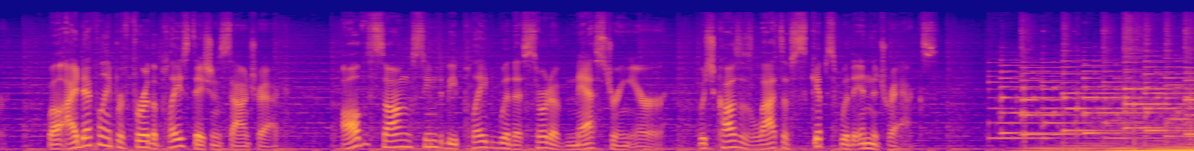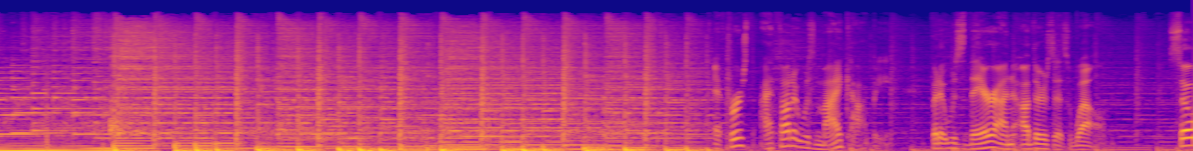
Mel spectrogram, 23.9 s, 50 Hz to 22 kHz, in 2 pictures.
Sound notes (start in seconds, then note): 11.0 game audio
